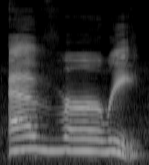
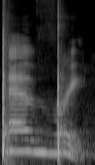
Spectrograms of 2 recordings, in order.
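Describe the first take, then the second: First: The word is said with three syllables. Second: The word is said with two syllables. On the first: This is the careful pronunciation. "with three syllables" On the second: This is the usual everyday pronunciation. "it's spoken as every, with two syllables"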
